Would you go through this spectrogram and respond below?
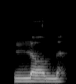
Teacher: Okay, so the L is almost like the first letter, the first sound of the word. So you don't leave a gap between the L and the om.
